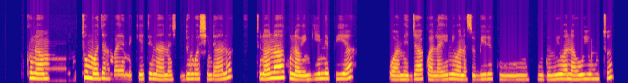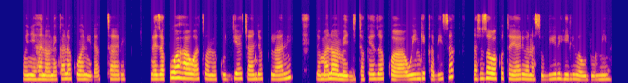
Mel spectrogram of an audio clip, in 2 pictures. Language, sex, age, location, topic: Swahili, female, 25-35, Nakuru, health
